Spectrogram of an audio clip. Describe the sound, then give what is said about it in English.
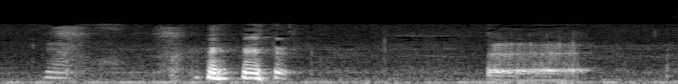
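A short burp with a few gulping pulses, followed moments later by a longer low belch-like rumble, over a faint steady background hum. “Excuse me. I burped.”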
